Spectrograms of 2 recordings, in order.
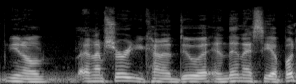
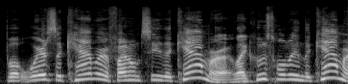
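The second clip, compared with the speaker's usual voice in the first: higher-pitched, mock-baffled mother; confused mother; 6 semitones higher than usual. Host quoting mother caught up in the movie, mock bafflement. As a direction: imitate a mother puzzled by the film. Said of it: "she literally got so confused".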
